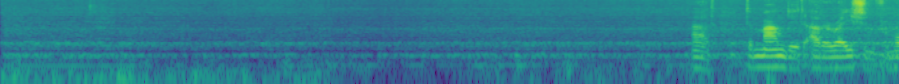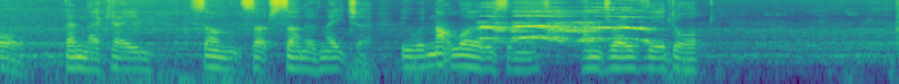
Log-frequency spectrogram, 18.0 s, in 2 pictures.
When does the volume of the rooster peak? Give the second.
14 s.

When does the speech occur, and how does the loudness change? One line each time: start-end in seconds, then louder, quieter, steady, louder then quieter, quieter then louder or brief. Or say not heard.
6.9-15.9 steady.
